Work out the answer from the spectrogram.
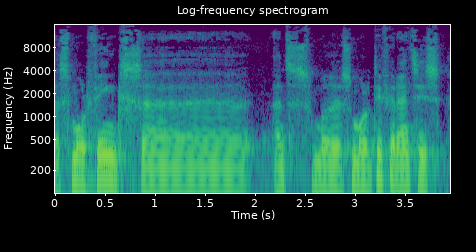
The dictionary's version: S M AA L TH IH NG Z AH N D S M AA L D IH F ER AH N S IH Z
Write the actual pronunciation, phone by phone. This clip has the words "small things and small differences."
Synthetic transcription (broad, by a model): S M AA L F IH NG S AH N D S M AA L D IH F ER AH N S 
